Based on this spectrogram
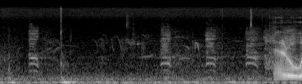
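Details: Egyptian geese shouting at each other near a resting hippo on a fresh, sunny August morning at a South African game reserve give harsh, hoarse honks in short bursts, ending in a louder raucous call, over low rumbling background noise.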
